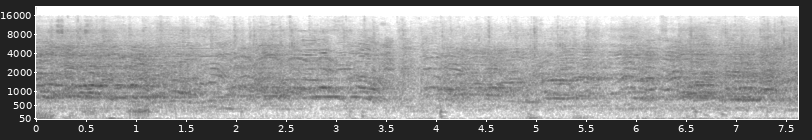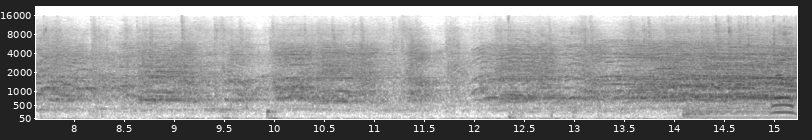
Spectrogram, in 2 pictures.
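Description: A home crowd at a judo Grand Prix in Marrakech keeps up a loud, continuous roar of shouts and cheers in an arena, with a commentator's voice heard over it.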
